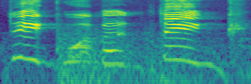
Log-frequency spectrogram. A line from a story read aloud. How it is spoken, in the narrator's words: roared Thor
